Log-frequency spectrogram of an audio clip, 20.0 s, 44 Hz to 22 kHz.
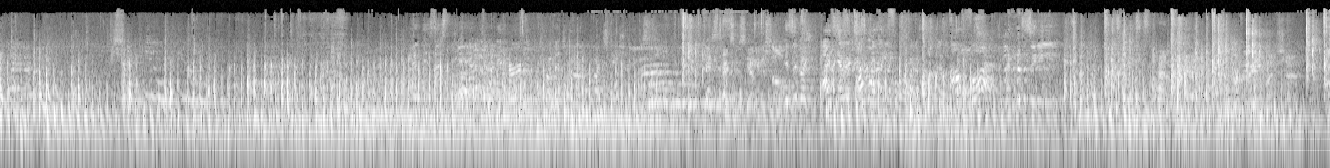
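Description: A large stadium crowd does the "dome stomp" in a stadium seating just under 50,000, stomping their feet in unison: a constant rumbling roar of rapid, heavy thuds mixed with loud cheering and chatter that holds steady for the whole stretch.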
